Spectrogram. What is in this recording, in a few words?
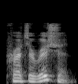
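"preterition", British English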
